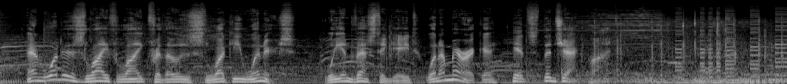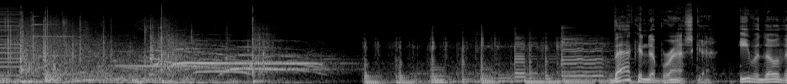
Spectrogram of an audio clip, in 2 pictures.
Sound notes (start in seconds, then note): 5.7 fireworks explode; 7.1 hollers; 11.9 dramatic music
